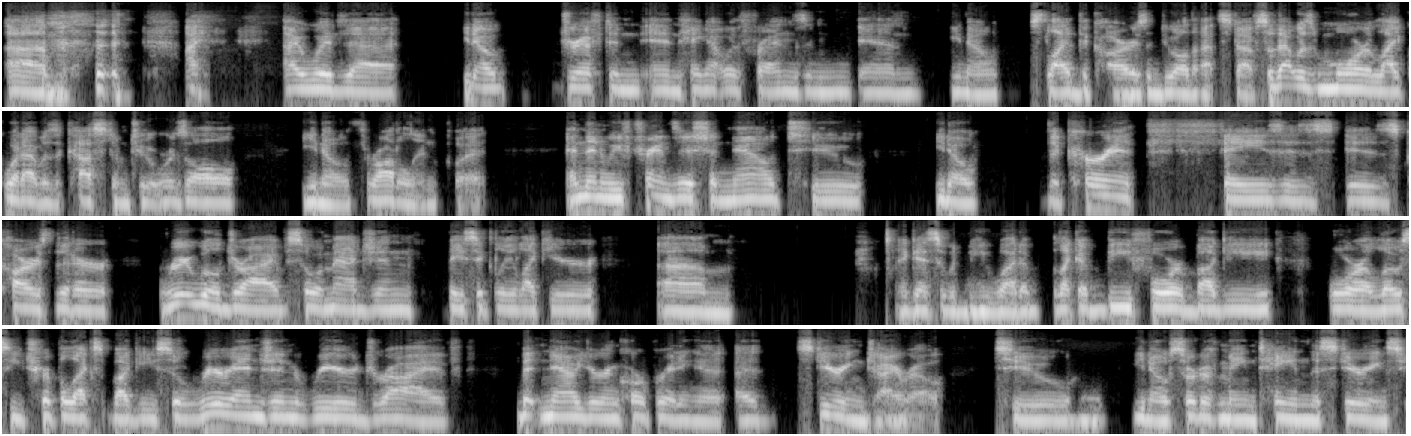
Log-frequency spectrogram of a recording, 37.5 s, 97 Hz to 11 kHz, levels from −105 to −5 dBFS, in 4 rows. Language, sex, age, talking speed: English, male, 30-49, 175 wpm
